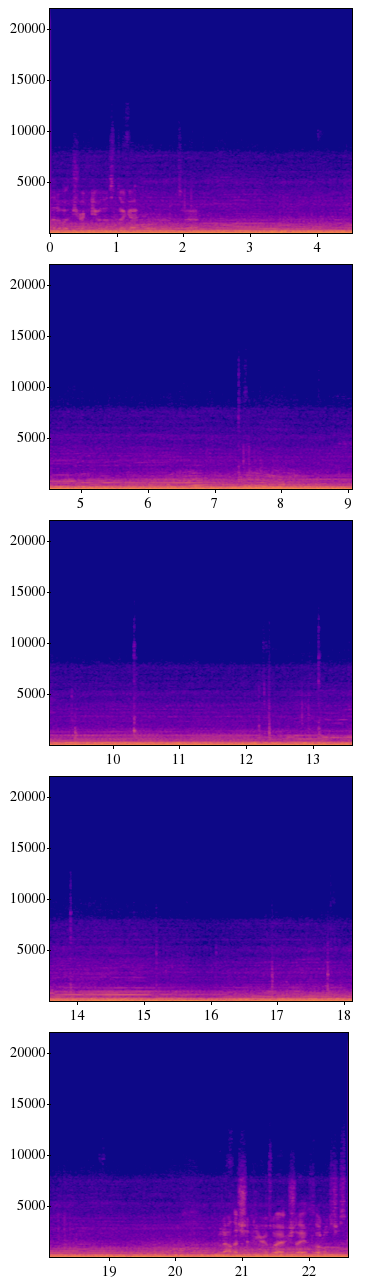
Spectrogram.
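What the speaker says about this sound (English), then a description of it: "A little bit tricky with this digger." A digger engine working on a massive landslide repair: loud, steady diesel rumble with a low droning hum throughout, while someone talks over it.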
